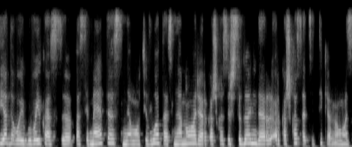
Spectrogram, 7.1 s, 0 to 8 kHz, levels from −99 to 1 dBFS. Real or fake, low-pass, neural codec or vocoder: fake; 7.2 kHz; codec, 16 kHz, 4 kbps, X-Codec, HuBERT features, trained on general audio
